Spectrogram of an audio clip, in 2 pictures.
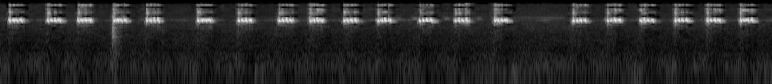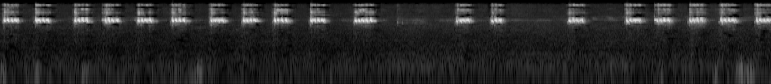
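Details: Insistent cricket chirping intended to scare rats away from a house; long runs of shrill, evenly spaced pulses, around three a second, broken by a few brief gaps near the end.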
